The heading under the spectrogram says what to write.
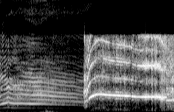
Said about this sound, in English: Closing in, she realizes it is a man that is completely ablaze, shrieking in agonizing pain. Her ecstasy shifts to horror as the man inches closer. She screams.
